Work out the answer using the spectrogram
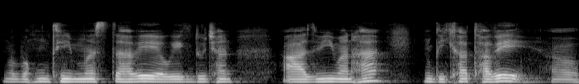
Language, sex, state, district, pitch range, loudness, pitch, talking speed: Chhattisgarhi, male, Chhattisgarh, Sarguja, 120-135 Hz, -17 LUFS, 125 Hz, 165 wpm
